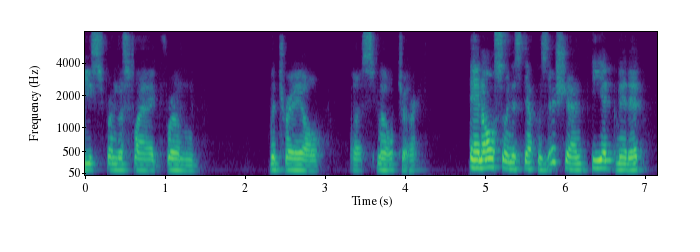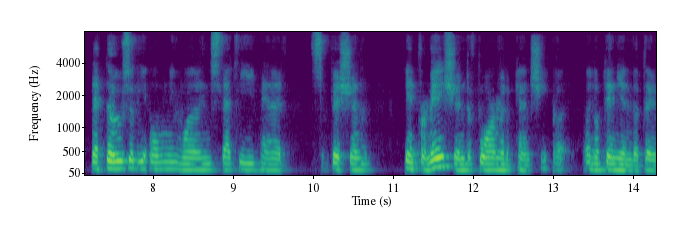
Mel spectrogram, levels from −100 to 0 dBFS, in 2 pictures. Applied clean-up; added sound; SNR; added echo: neural mask model DeepFilterNet 3.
